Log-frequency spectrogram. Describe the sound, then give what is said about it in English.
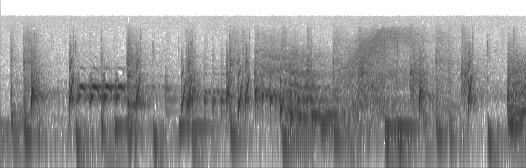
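Soft thumps, plops and boings of foam Nerf balls being thrown around indoors, many quick impacts in an irregular rhythm that keep on through the whole stretch. “I'm not sure exactly what's going on there, but apparently someone's throwing Nerf balls around.”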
